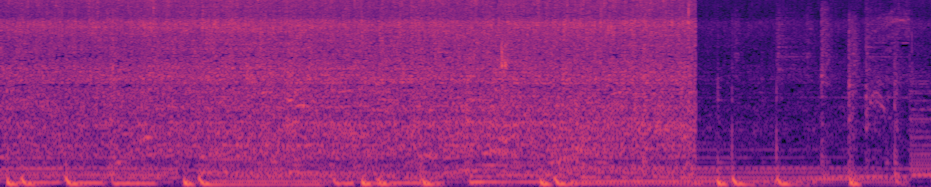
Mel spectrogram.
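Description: Vegetables and sauce frying in oil in a non-stick wok: a steady sizzle that cuts off suddenly about five seconds in, followed by a few light clicks. Background music with a low beat plays underneath.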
